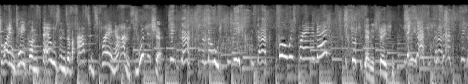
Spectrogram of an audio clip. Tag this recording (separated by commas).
Speech, Music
